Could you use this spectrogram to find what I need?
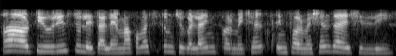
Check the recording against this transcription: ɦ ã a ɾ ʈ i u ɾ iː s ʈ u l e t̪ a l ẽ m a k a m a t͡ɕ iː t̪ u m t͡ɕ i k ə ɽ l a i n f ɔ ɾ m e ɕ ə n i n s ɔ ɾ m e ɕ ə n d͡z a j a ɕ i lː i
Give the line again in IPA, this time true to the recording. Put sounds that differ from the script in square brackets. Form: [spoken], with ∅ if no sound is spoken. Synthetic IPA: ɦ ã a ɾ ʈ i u ɾ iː s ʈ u l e t̪ a l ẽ m a k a m a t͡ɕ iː t̪ u m t͡ɕ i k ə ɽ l a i n f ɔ ɾ m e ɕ ə n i n [f] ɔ ɾ m e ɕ ə n d͡z a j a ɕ i lː i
